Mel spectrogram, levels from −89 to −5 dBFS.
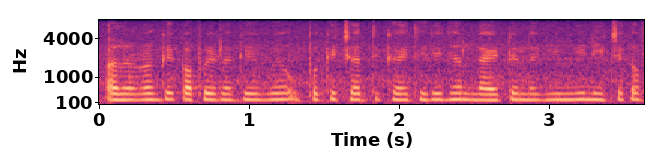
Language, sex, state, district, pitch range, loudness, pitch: Hindi, female, Chhattisgarh, Sarguja, 210-220 Hz, -19 LUFS, 215 Hz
